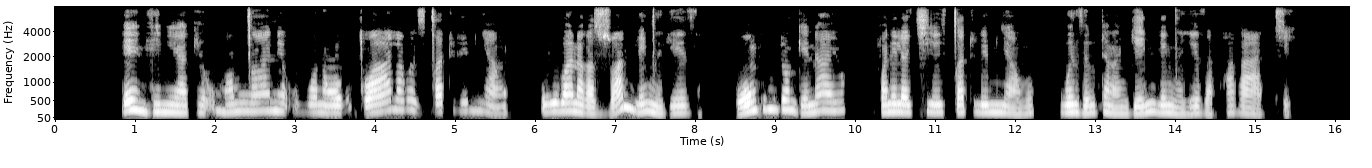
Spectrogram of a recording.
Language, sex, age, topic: North Ndebele, female, 36-49, education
